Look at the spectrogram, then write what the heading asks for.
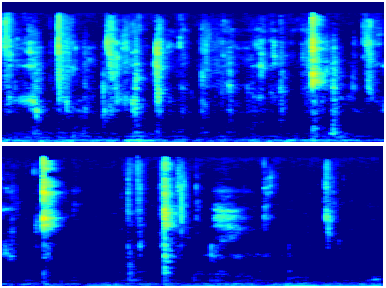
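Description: Quiet chewing of currywurst sausage and fries with the mouth closed: faint, scattered wet mouth clicks, with a few louder clicks about three, four and five and a half seconds in.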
